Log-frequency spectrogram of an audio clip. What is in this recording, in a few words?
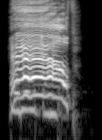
male desperate call for help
